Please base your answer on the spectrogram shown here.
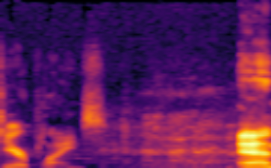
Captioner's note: laughter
